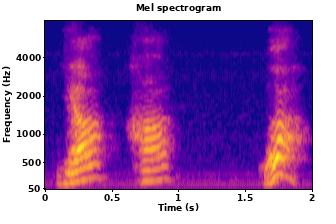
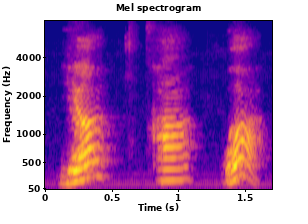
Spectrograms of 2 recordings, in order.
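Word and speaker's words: Yahawah: Yah-ha-wah. Yah-ha-wah. The H is silent.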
